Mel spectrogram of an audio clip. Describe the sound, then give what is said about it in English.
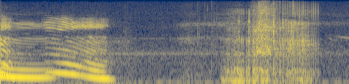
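A short, high dog-like whine that slides downward in pitch, apparently voiced by a person imitating it, followed by a breathy, sighing exhale. “He looked at the receptionist and wagged his tail, then walked over to the sign, looked at it, and whined.”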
